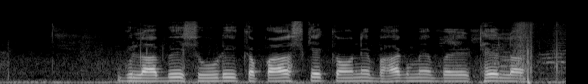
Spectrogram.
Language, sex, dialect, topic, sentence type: Bhojpuri, male, Northern, agriculture, question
